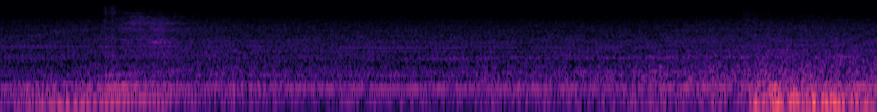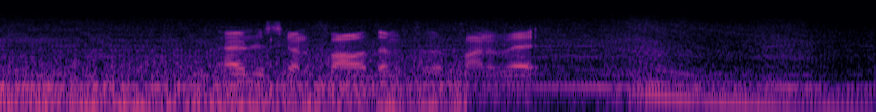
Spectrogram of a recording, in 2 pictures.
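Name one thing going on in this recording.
A car engine hums steadily at speed, then winds down as the car slows.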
